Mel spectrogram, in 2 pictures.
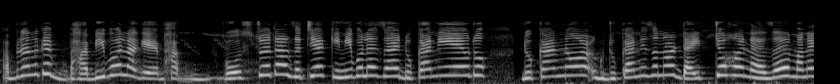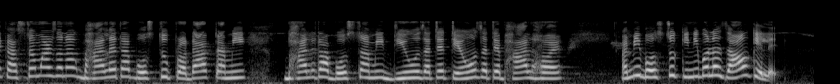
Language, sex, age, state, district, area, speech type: Assamese, female, 18-30, Assam, Charaideo, urban, spontaneous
